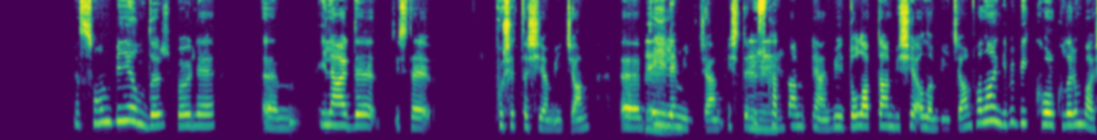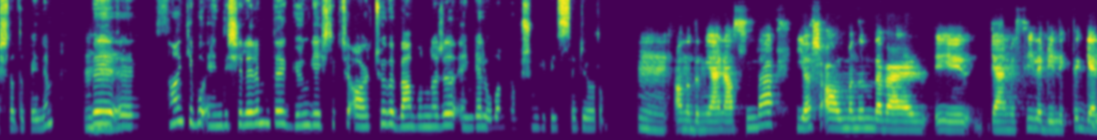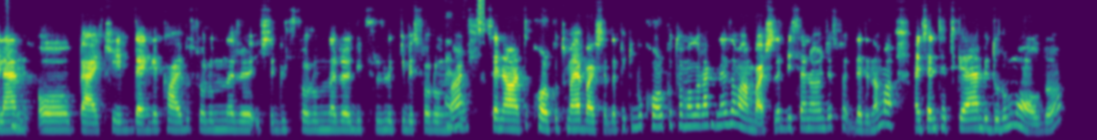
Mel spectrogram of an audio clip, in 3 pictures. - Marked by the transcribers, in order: none
- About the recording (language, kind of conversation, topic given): Turkish, advice, Yaşlanma nedeniyle güç ve dayanıklılık kaybetmekten korkuyor musunuz?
